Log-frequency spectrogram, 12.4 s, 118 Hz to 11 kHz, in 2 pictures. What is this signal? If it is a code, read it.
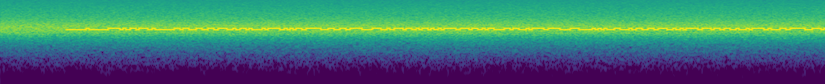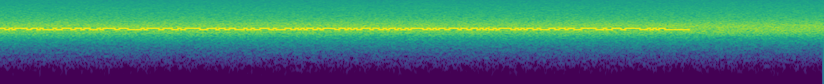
RTTY (45.45 baud, 170 Hz shift), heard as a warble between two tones, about 2300 Hz centre, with radio static and a narrow filter. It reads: LINGESTION DE BLEOMYCINE PEUT EGALEMENT CAUSER DES RESULTATS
